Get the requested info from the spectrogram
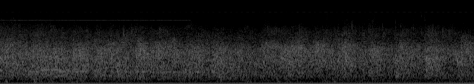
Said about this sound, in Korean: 박수 한번, 큰 박수 보내주시면 제가 한번 보여드릴게요.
